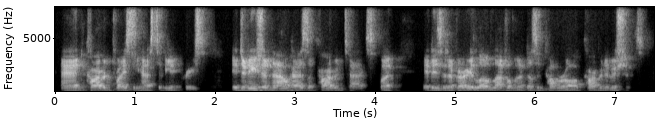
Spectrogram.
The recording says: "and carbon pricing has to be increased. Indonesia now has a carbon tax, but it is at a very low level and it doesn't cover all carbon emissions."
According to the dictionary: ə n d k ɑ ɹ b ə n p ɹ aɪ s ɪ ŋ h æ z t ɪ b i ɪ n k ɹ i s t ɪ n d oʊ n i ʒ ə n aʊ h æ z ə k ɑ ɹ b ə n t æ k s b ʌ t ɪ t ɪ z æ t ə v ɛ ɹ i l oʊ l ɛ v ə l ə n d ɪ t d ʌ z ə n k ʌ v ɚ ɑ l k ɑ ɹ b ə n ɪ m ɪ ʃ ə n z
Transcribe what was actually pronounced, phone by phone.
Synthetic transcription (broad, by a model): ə n k ɑ ɹ b ə n p ɹ aɪ s ɪ ŋ h æ z t ɪ b i ɪ n k ɹ i s t ɪ n d oʊ n i ʒ ə n aʊ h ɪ z ə k ɑ ɹ b ə n t æ k s b ʌ t ɪ t ɪ z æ t ə v ɛ ɹ i l oʊ l ɛ v l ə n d ɪ t d ʌ z ə n k ʌ v ɚ ɑ l k ɑ ɹ b ə n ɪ m ɪ ʃ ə n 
